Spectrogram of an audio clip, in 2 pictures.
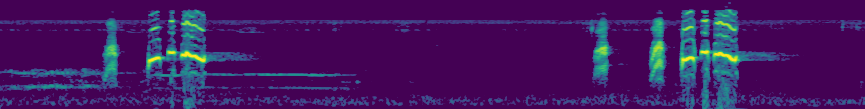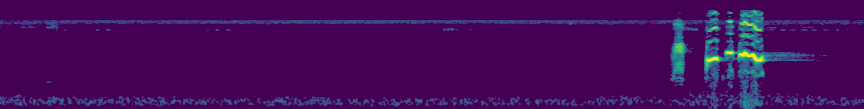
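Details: Sooty-headed bulbul singing gacor-style as a lure for young birds: three short, bright, warbled phrases spaced about three seconds apart, each led by a thin pick note, over a quiet background.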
